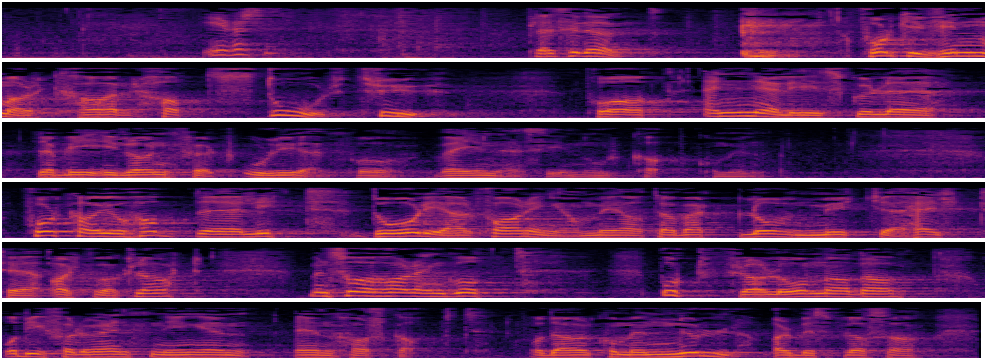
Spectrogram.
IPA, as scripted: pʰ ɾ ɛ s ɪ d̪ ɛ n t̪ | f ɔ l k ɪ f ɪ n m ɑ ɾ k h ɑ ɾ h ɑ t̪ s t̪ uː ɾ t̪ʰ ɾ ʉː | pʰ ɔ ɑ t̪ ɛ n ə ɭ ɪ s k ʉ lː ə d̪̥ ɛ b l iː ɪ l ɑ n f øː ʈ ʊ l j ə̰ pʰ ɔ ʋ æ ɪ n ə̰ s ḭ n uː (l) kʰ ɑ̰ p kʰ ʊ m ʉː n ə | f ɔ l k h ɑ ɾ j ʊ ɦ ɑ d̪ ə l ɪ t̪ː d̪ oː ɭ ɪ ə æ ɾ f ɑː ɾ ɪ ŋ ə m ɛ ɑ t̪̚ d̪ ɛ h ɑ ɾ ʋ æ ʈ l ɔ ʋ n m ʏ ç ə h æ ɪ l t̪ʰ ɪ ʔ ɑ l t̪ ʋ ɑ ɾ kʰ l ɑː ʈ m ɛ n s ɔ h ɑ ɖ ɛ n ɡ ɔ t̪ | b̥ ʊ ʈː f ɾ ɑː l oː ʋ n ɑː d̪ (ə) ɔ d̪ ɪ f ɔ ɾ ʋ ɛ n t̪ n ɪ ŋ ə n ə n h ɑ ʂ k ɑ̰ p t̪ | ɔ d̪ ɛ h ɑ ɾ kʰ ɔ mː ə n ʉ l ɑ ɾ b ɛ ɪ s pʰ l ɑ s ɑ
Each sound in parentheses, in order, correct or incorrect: incorrect, incorrect

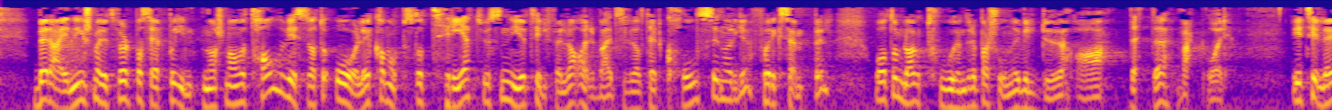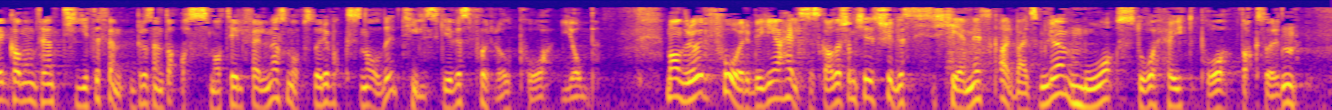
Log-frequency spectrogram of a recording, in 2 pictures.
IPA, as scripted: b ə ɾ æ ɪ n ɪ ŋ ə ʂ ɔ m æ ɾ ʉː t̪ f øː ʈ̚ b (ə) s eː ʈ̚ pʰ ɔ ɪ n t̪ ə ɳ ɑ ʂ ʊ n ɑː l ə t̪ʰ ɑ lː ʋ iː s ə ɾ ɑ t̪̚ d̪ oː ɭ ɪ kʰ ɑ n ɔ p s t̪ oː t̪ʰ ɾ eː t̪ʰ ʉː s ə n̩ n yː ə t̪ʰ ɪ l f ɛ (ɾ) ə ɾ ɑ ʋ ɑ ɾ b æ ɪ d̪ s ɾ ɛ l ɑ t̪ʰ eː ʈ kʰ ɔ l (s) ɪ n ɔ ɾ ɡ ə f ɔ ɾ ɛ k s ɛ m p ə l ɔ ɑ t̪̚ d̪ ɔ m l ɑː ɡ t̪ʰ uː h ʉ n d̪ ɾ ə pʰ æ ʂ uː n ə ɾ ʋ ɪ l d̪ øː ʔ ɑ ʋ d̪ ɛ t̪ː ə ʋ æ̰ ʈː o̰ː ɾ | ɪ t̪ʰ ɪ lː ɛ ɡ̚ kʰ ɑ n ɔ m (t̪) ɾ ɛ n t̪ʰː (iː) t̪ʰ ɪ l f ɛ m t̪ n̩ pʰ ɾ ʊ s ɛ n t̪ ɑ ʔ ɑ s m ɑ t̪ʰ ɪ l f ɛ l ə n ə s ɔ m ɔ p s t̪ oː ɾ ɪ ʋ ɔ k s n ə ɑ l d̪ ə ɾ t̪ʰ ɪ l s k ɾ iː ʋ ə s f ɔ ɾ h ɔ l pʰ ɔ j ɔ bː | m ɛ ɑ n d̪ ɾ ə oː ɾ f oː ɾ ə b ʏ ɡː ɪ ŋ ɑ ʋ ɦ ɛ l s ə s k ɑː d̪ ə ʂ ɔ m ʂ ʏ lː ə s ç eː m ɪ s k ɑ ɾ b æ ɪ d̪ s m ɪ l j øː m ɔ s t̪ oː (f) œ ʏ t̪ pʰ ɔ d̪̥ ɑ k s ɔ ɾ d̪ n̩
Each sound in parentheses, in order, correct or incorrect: incorrect, incorrect, correct, incorrect, correct, incorrect

